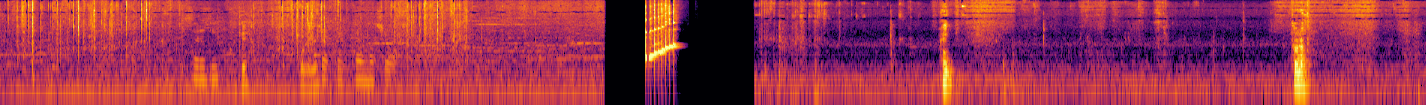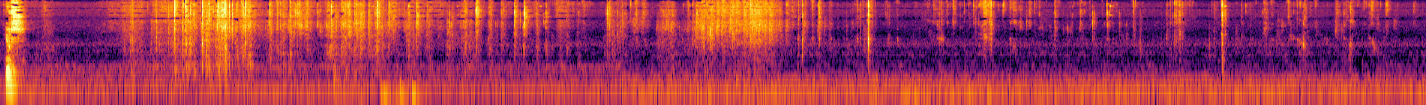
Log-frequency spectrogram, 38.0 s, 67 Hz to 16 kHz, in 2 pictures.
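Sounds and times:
puppy crunching a cookie: 0.0s - 6.6s, 20.8s - 38.0s.

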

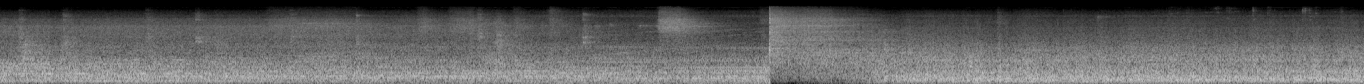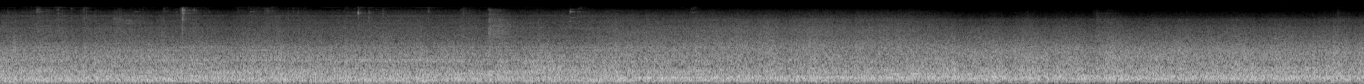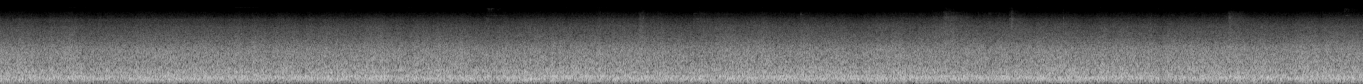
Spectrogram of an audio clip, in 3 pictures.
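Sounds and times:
subway train rumble: 0.0s - 40.9s.

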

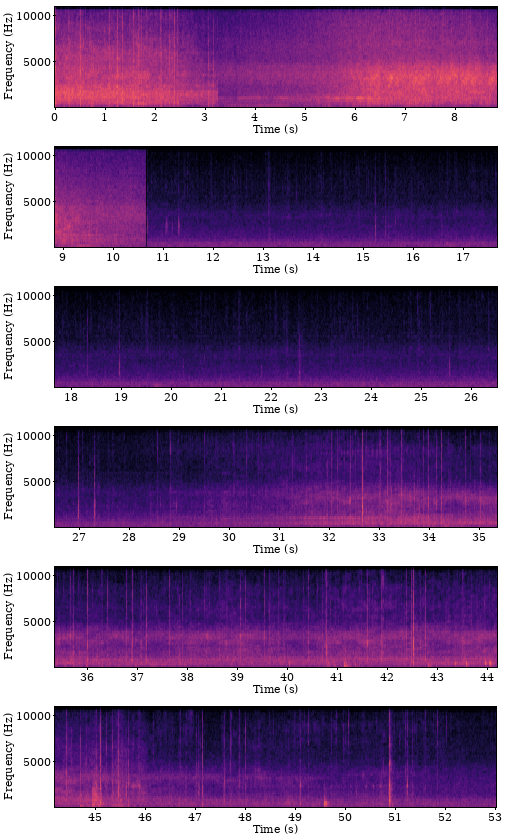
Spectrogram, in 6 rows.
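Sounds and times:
sharp clicks: 0.0s - 3.3s
model train rolling rattle: 0.0s - 10.7s, 28.4s - 52.2s
faint motor whine: 0.0s - 53.0s.

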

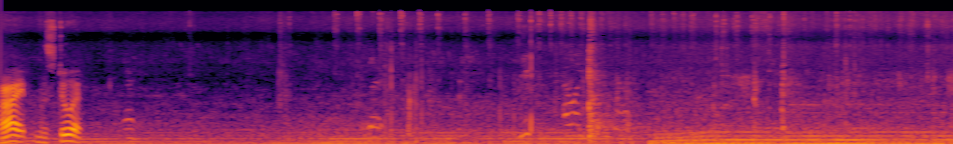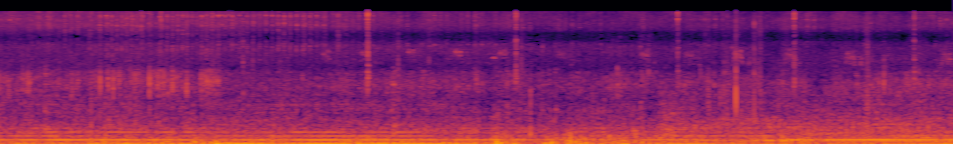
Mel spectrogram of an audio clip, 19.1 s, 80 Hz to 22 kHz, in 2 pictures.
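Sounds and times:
bicycle rolling on trail: 0.0s - 19.0s.

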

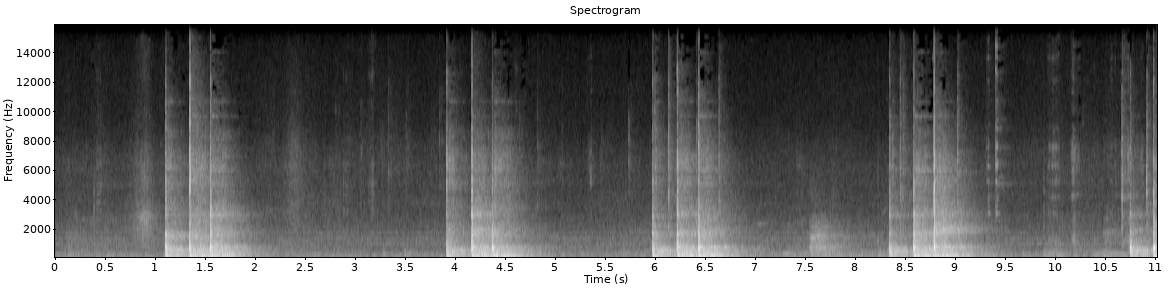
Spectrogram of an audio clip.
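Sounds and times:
chisel struck into timber: 1.1s - 2.0s, 3.9s - 4.9s, 6.0s - 6.9s, 8.3s - 9.4s, 10.7s - 11.0s.

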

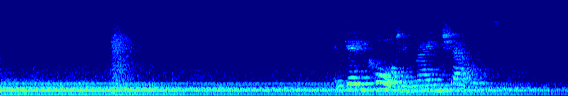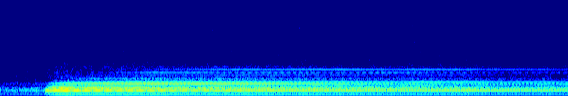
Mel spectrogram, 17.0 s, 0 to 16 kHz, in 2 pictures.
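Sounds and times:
large gong ringing: 9.2s - 17.0s.

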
